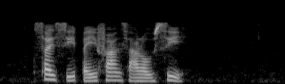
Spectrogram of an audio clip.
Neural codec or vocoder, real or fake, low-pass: none; real; 7.2 kHz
